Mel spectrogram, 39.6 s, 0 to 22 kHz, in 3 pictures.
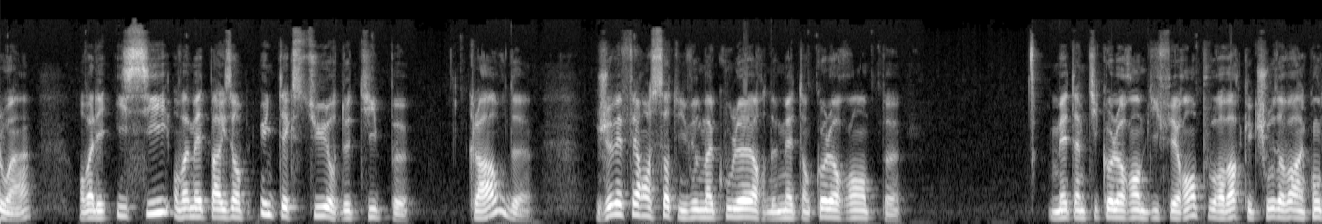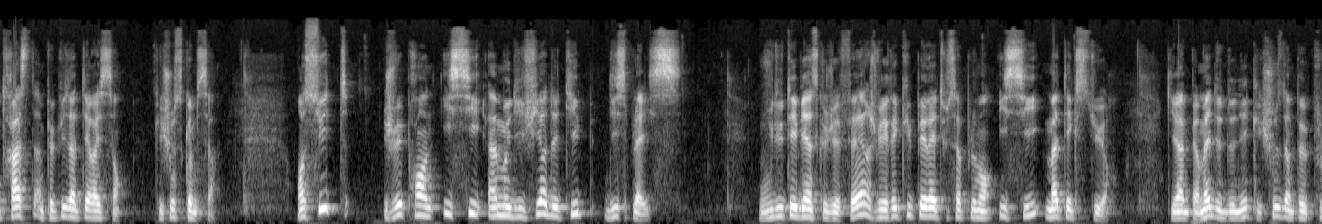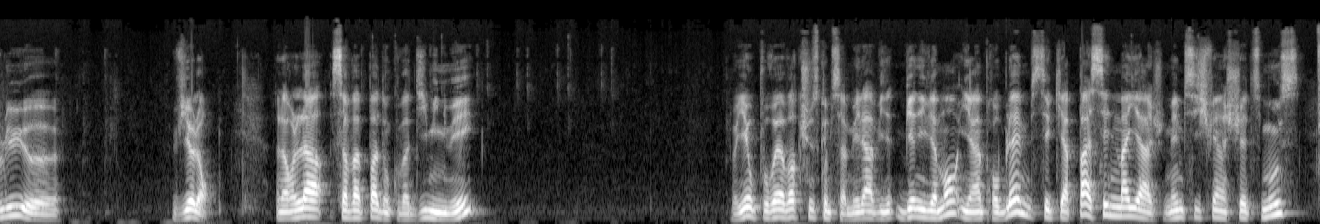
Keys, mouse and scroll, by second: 10.8-24.7 drag, 24.7-27.7 middle drag, 27.7 scroll up 2, 29.8-33.7 drag, 33.7-34.9 middle drag, 34.9 scroll up 4, 35.7-36.2 scroll down 2, 36.2-38.4 middle drag, 38.4 right click, 38.9-39.6 middle drag.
